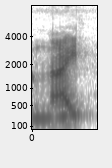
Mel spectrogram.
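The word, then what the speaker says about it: knight: तो वो वर्ण है GH, और नाइट में के भी अनुच्चरित अर्थात साइलेंट है।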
